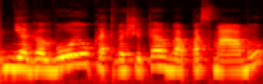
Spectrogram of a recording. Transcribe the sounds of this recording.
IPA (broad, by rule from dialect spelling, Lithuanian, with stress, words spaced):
nʲɛɡɐlˠˈʋoːjɛʊ kɐt ʋɐ ʃʲɪˈtɐm ˈʋɐ pɐs ˈmɑːmuː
